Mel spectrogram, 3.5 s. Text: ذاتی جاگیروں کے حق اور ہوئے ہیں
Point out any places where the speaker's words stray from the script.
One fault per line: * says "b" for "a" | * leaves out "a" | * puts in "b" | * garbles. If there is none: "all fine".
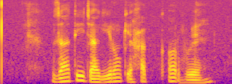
all fine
